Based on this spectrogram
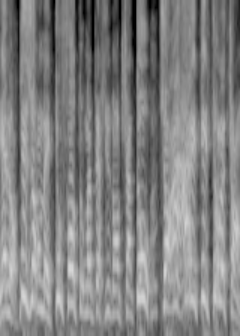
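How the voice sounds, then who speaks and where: A man uses a put-on character voice at an extremely high pitch. It is shrill and delivered at a very fast pace. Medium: short film. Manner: explosive, fast, shrill outbursts.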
